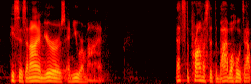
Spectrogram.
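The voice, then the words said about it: Southern American Arkansas accent. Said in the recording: “that's my Arkansan accent.”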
